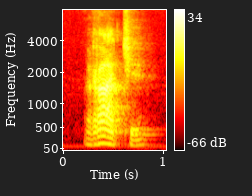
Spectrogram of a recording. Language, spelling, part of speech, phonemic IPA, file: Dutch, raatje, noun, /ˈracə/, Nl-raatje.ogg
- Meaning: diminutive of ra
